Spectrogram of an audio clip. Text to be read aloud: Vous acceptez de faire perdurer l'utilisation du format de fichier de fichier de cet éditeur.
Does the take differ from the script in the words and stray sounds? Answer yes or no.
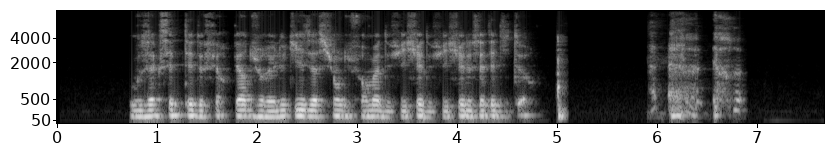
yes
